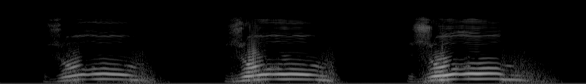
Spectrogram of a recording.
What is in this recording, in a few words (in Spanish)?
Zapoteco, santo domingo albarradas; temblor; fenomenos naturales; INALI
